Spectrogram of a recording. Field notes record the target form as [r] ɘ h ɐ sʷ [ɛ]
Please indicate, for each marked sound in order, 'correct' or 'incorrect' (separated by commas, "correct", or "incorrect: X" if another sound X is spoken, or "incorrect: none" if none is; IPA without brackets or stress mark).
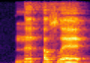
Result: incorrect: n, correct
